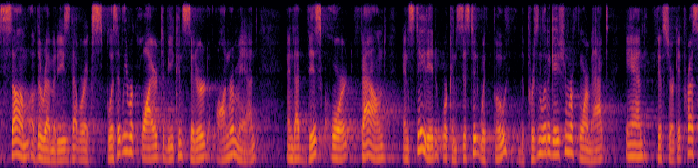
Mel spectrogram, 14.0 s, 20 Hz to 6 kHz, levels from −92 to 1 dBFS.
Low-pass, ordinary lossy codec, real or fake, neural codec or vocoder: 5.4 kHz; Opus, 24 kbps; real; none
